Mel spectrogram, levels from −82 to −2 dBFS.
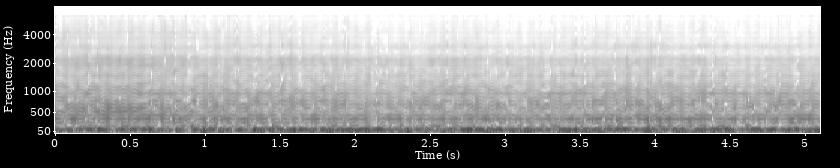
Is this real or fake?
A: fake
